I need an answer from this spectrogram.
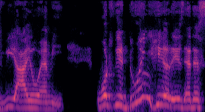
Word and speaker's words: Viome: you know or not indians cannot pronounce the word we right so why would you start a company that you can't pronounce i just fell in love with the name because why the vie stands for life and omics is science as science of life so anyway wyoming is viome what we're doing here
